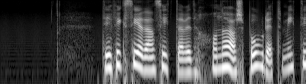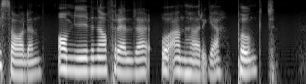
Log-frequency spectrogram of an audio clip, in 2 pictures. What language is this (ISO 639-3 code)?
swe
